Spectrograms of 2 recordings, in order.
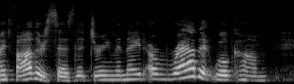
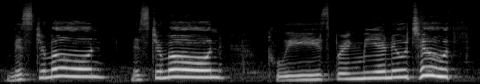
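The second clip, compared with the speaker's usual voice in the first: high, slow, loud sing-song call; calling to Mister Moon; 9 semitones higher, 6 dB louder, slower than usual. A narrator's reading. Child on the roof calling to the moon, slow and high. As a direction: call up to the sky, pleading slowly.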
